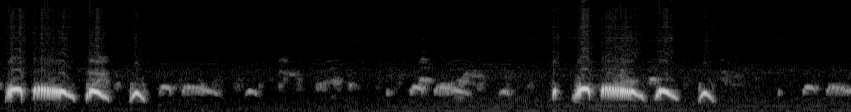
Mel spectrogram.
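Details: Spotted dove used as a decoy to attract wild birds at morning, giving two loud coo phrases of a long purr and falling slurred notes, with soft distant cooing and faint chirps in between.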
